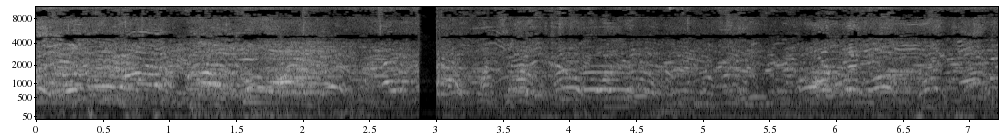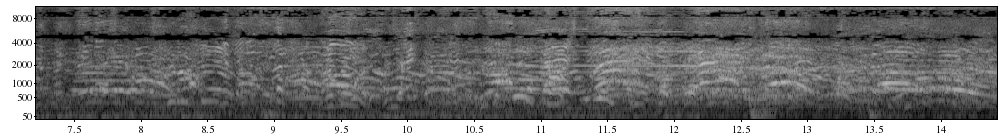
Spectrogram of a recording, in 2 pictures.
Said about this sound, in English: Someone in St. Louis drove into a crowd of pro-Palestine protesters, but that wasn't enough. They also got out and started swinging and almost got their ass beat.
